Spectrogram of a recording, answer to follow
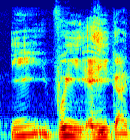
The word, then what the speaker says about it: Eva: 스펠링을 huva에요 그런데 이것이 h자는 묵음으로 나옵니다 그렇기 때문에 eva가 돼요이 라틴어 성경을 기초로 영어로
